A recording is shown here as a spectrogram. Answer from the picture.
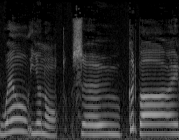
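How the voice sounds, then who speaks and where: A woman's put-on character voice at a high pitch. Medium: read story.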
